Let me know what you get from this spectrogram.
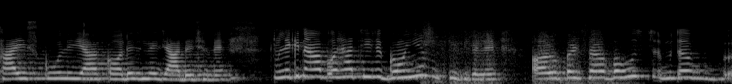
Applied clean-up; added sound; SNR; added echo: neural mask model RNNoise.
